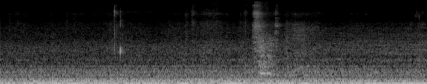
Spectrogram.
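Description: A Kuningan intercity bus sits close by at Kalideres terminal, its engine idling in a steady, loud low rumble with a brief hiss of air around the middle.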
